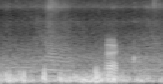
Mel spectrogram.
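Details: Western honey bees during a March hive inspection in Italy, while the beekeeper replaces a queen that has stopped laying; steady low humming buzz from the colony with a few brief clicks and handling noises.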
